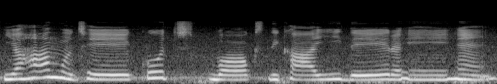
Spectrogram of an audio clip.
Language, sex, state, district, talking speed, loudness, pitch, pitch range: Hindi, female, Madhya Pradesh, Katni, 95 wpm, -10 LUFS, 230 Hz, 220-270 Hz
